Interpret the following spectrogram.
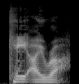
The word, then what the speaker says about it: Kyra: Kyra is the word for those of 3rd degree, which they pronounce Kaira.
